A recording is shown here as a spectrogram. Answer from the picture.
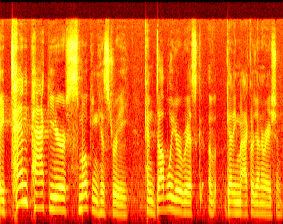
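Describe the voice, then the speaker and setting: Pitched fairly high, a man talks with ordinary pitch variation. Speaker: ophthalmologist. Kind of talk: lecture. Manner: fast; halting.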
